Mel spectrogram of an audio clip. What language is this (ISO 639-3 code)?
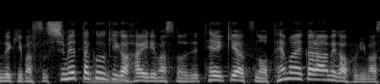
jpn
